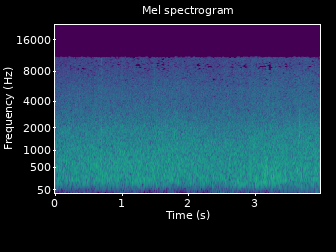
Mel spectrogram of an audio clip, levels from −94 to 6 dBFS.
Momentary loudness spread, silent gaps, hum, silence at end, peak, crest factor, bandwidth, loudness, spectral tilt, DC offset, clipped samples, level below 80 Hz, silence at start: 3 LU; none; none; 0 s; -16 dBFS; 16 dB; 11.5 kHz; -33 LUFS; -4 dB/octave; under 0.1%; under 0.1%; -68 dBFS; 0 s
